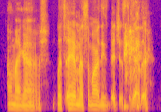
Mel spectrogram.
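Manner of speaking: put-on low, creepy man voice. Joking around with another speaker, in a creepy guy voice. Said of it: "This is my creepy guy voice".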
